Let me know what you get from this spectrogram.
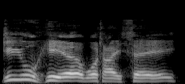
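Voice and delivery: father shouting at his son. A narrator's reading. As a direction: roar him out of the room. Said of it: "he shouted out".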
